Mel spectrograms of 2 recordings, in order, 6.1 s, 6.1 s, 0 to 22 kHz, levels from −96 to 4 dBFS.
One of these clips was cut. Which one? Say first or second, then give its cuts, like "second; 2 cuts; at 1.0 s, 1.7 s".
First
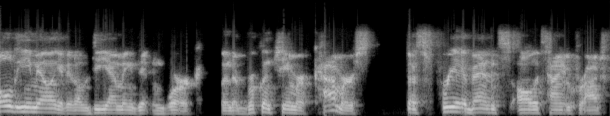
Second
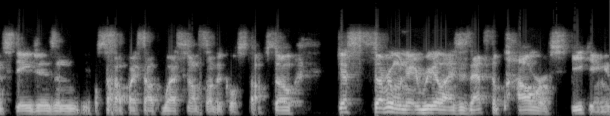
first; 1 cut; at 2.2 s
